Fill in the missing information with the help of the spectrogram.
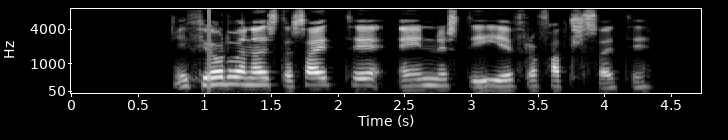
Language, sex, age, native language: Icelandic, female, 40-49, Icelandic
